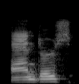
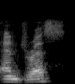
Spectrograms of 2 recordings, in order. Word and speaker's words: Anders: People can find me on Twitter with what it says right there, @Anders_. It's not Andres. I'm not Spanish, I'm Danish, so it's spelled this way, Anders, E before the R.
